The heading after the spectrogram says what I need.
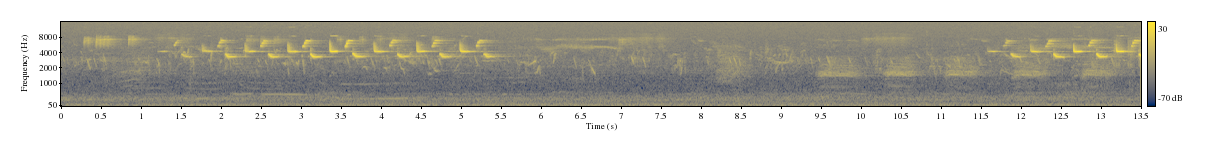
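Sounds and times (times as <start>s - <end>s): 
great tit Parus major singing: 0.9s - 5.5s, 11.1s - 13.5s.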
